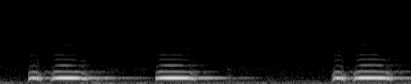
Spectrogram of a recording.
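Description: An owl hoots three times at unhurried, slightly uneven intervals, each call a steady, fairly loud tone lasting under a second and heard clearly on its own with no talking.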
